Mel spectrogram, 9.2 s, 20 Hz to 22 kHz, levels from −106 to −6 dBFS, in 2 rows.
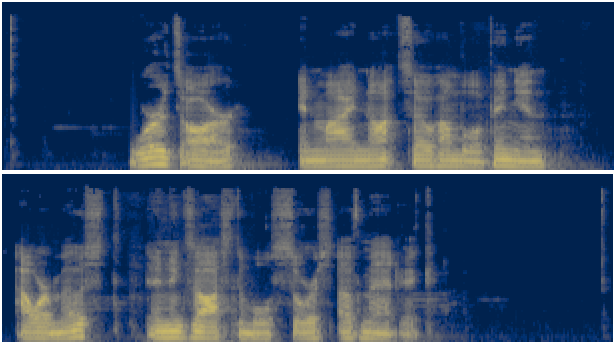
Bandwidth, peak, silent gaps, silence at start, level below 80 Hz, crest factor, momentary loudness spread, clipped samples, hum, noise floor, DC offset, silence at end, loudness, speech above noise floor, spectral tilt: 16 kHz; -16 dBFS; none; 0.95 s; -66 dBFS; 20 dB; 13 LU; under 0.1%; none; under -90 dBFS; under 0.1%; 1.35 s; -34 LUFS; over 57 dB; -6.5 dB/octave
